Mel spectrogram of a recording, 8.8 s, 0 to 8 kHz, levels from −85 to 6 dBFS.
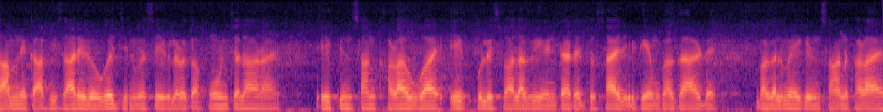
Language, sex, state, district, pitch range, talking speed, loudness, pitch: Hindi, male, Haryana, Jhajjar, 100-105 Hz, 225 wpm, -19 LUFS, 105 Hz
